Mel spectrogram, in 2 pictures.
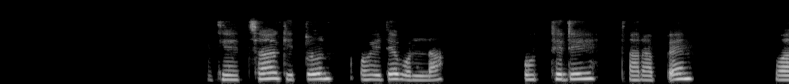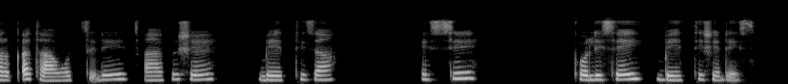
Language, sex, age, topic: Gamo, female, 25-35, government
